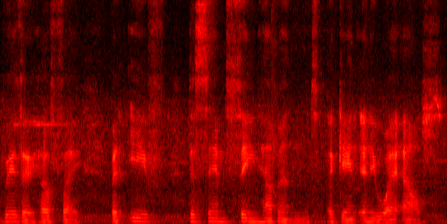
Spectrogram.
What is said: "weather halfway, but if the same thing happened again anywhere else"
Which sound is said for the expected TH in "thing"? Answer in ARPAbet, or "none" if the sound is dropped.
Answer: TH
